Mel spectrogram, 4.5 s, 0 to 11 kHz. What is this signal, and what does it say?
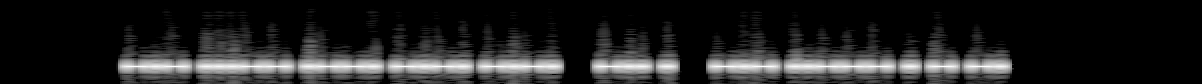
Morse code, heard as a keyed tone, about 52 wpm, 700 Hz. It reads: K3PCC DE K2ETN
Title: USA Callsign DE Callsign - 5 Characters - 50wpm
